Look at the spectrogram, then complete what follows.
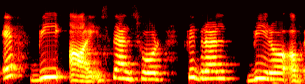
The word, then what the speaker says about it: FBI: you see here are abbreviations that are pronounced one letter at a time you say fbi stands for federal bureau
